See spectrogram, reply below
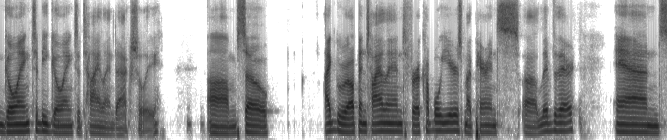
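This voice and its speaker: A young man hosting a casual live stream, chatting loosely with viewers and filling pauses with lots of ums. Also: medium pitch, dry recording. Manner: relaxed, many ums, greets chat viewers. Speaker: livestream host. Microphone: webcam setup.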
